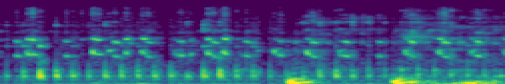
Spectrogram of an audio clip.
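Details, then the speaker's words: RO water purifier booster pump, head found loose with play and a screw not tight, bench-tested powered with mic held close: sharp chirpy mouse-like squeaks several per second over faint motor hum; owner suspects the loose head or the winding, not yet confirmed. "ये जो आवाज़ आ रही है ना, अंदर से जो आवाज़ है, तो आवाज़ नहीं आनी चाहिए। सबसे पहले तो ये जो आवाज़ चूहे जैसे, चूहे का आवाज़ होता है ना, उस टाइप का आवाज़ आ रहा है।"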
